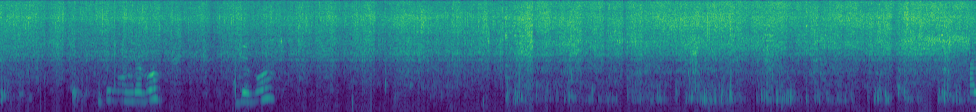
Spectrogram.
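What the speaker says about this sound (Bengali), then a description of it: "বাকিগুলো এরকম করে ভেজে নেব। আলুটা ভেজে" Potato pieces fry in hot oil for a Bengali pumpkin-and-potato fish curry, a dense, steady sizzle and crackle throughout, with someone speaking briefly over it early on.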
